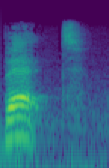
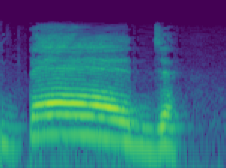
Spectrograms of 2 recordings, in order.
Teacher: Bed has a voiced D ending. It's not bet with an unvoiced T, it's bed with a voiced D.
